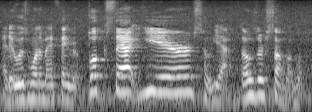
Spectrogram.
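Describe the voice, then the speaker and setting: A woman's voice: mid-range voice, animated, fast, bright, forceful tone, slight background noise, low-quality recording. A woman book vlogger chatting casually to viewers, gushing and rambling as she searches for words.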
